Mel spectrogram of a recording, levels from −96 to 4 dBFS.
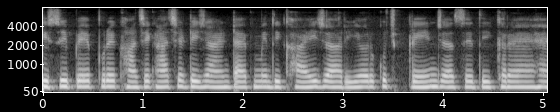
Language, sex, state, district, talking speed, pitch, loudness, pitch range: Hindi, male, Odisha, Nuapada, 225 wpm, 195 Hz, -15 LUFS, 195-205 Hz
